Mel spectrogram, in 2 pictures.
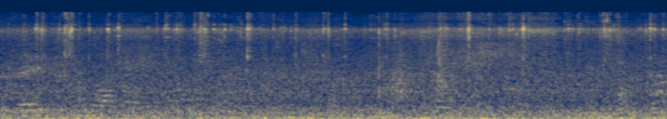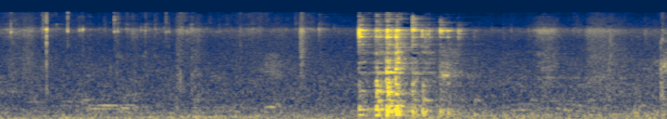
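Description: Scattered light clicks and clinks, then a loud, short burst of jangling clinks about eight seconds in.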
